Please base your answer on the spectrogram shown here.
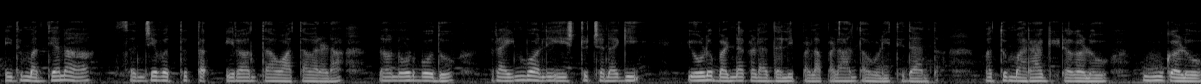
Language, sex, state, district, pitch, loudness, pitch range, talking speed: Kannada, female, Karnataka, Bijapur, 165 Hz, -30 LUFS, 155-180 Hz, 105 wpm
